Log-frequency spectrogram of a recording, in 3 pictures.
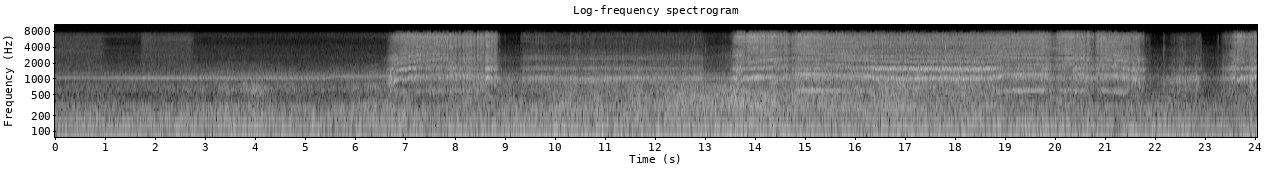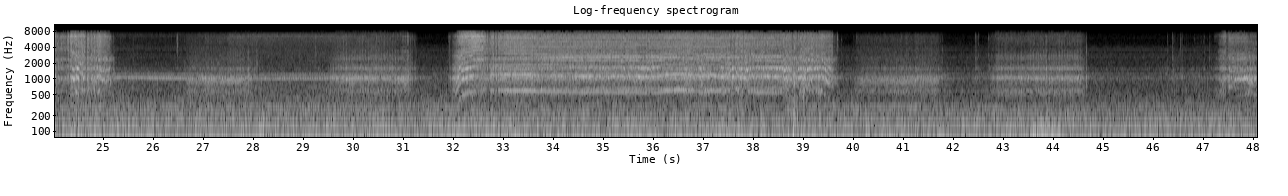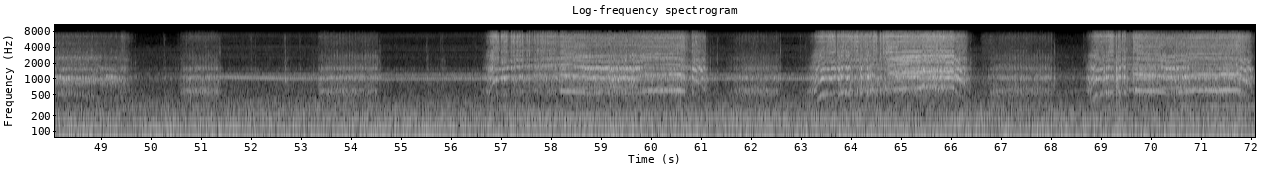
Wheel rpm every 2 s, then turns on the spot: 0, 0, 0, 70, 80, 30, 40, 150, 160, 160, 140, 40, 80, 20, 10, 20, 130, 160, 160, 120, 20, 20, 10, 20, 70, 10, 10, 10, 80, 160, 90, 40, 160, 50, 80, 150.
8-12 26-28 30-32 40-46 52-56 66-68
